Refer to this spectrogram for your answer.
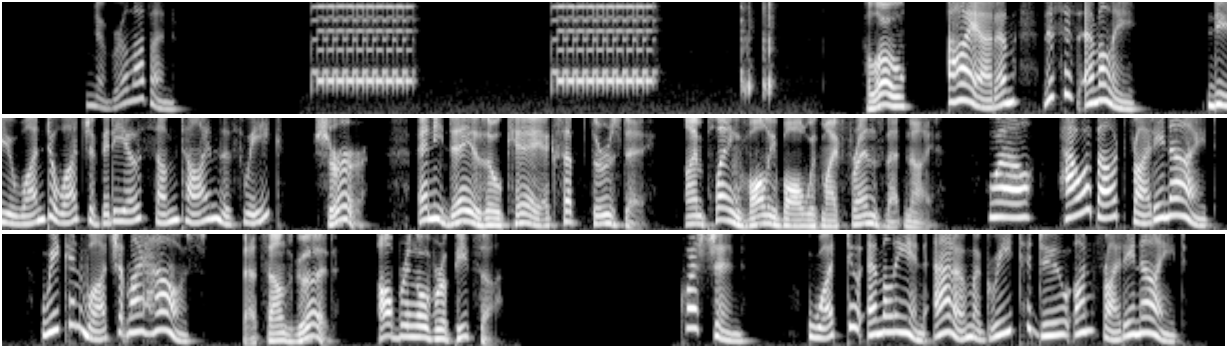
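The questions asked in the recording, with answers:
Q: What do Emily and Adam agree to do on Friday night?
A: Watch a video at Emily's house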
